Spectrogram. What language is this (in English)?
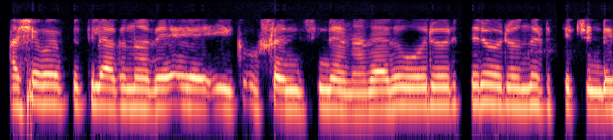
Malayalam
